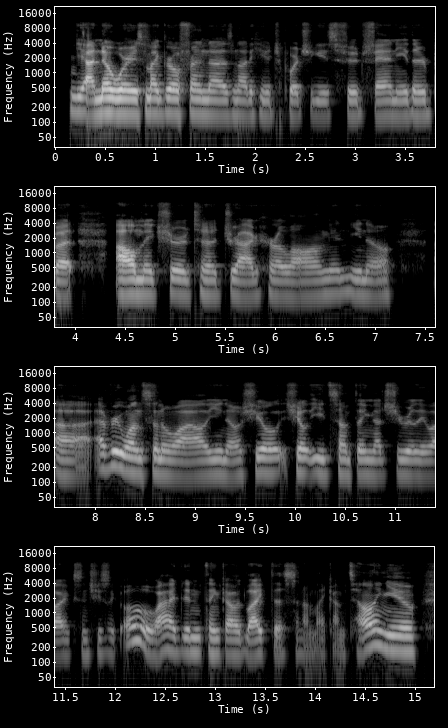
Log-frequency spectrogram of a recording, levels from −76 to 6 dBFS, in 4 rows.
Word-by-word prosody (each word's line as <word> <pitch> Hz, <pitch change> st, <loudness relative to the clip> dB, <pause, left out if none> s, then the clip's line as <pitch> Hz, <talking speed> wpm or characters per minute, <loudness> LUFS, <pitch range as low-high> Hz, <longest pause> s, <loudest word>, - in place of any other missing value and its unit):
Yeah, 160 Hz, -4 st, +7 dB
no 155 Hz, +1 st, +9 dB
worries. 150 Hz, 0 st, +7 dB
My 150 Hz, -1 st, +3 dB
girlfriend, 145 Hz, -1 st, +1 dB
uh, 140 Hz, -, 0 dB
is 135 Hz, -, -6 dB
not 135 Hz, -1 st, -5 dB
a -, -, -5 dB
huge 135 Hz, -1 st, -11 dB
Portuguese 135 Hz, 0 st, -7 dB
food 135 Hz, +1 st, -6 dB
fan 135 Hz, 0 st, -3 dB
either, 135 Hz, 0 st, -3 dB
but 135 Hz, -1 st, +1 dB, 0.4 s
I'll 145 Hz, 0 st, +9 dB
make 145 Hz, -1 st, -2 dB
sure 145 Hz, -1 st, -2 dB
to 140 Hz, 0 st, -6 dB
drag 135 Hz, -2 st, -2 dB
her 140 Hz, -, -7 dB
along 135 Hz, +1 st, -4 dB
and, 150 Hz, +2 st, -10 dB
you 145 Hz, -1 st, -7 dB
know, 135 Hz, -1 st, -9 dB, 0.4 s
uh, 140 Hz, -1 st, -3 dB
every 200 Hz, +3 st, +3 dB
once 155 Hz, -3 st, +1 dB
in 150 Hz, -, 0 dB
a 145 Hz, -, -3 dB
while, 135 Hz, 0 st, -2 dB
you 145 Hz, +1 st, -5 dB
know, 135 Hz, 0 st, -7 dB
she'll 155 Hz, +2 st, -2 dB
she'll 155 Hz, -1 st, -1 dB
eat 150 Hz, -1 st, -5 dB
something 145 Hz, -1 st, -5 dB
that 140 Hz, -1 st, -8 dB
she 145 Hz, +1 st, -9 dB
really 140 Hz, -1 st, -5 dB
likes 135 Hz, +1 st, -6 dB
and 140 Hz, -, -16 dB
she's, 150 Hz, +1 st, -14 dB
like, 145 Hz, -1 st, -18 dB
"Oh, 270 Hz, +1 st, -1 dB
I 170 Hz, 0 st, +1 dB
didn't 155 Hz, 0 st, -5 dB
think 150 Hz, -1 st, -5 dB
I 145 Hz, -1 st, 0 dB
would 140 Hz, -, -7 dB
like 140 Hz, +2 st, +1 dB
this." -, -, -8 dB
And -, -, -20 dB
I'm, -, -, -16 dB
like, -, -, -17 dB
"I'm 70 Hz, -, -16 dB
telling 200 Hz, -, +1 dB
you." 165 Hz, -2 st, +1 dB
145 Hz, 230 wpm, -25 LUFS, 135-150 Hz, 0.4 s, no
